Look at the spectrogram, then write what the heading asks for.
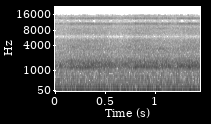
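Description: Many crows caw in a continuous, agitated chorus, harassing a hawk or owl overhead; the calls sound distant and faint, with no talking.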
